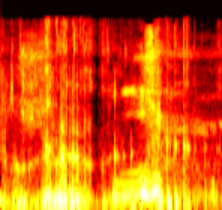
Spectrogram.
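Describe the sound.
Chewing on crunchy trail mix, soft wet crunches and mouth sounds in quick succession, with a voice briefly talking over the eating partway through.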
